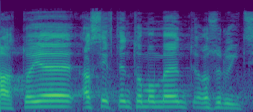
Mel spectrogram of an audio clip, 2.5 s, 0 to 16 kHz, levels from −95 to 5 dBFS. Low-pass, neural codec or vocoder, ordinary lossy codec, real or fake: 10.8 kHz; none; Opus, 32 kbps; real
